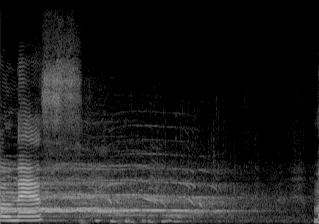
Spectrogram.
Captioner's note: cheering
